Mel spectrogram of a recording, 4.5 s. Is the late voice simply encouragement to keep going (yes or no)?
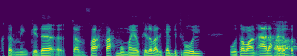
yes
